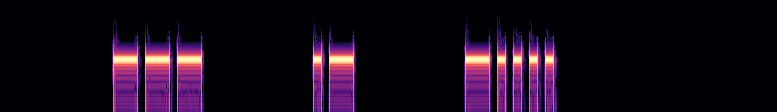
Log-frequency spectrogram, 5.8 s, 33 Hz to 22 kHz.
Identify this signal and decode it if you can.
Morse code, heard as a keyed tone, about 20 wpm, spaced as for 8 wpm, 700 Hz. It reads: OA6
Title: 205 Lesson 33e - Letter j - Three Characters 20wpm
